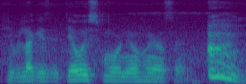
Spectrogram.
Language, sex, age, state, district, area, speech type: Assamese, male, 45-60, Assam, Lakhimpur, rural, spontaneous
